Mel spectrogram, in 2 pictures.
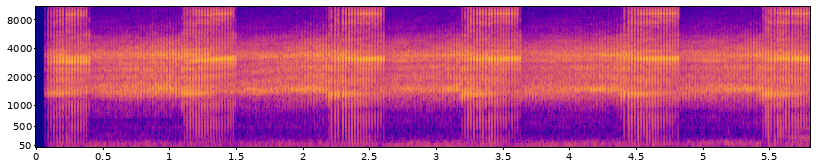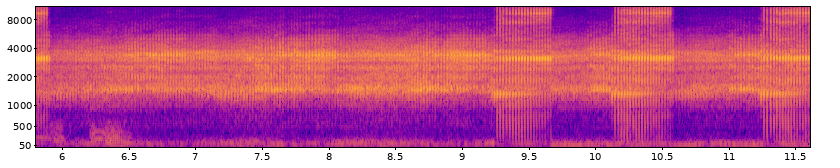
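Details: Four frogs calling together at night: loud rasping croak bursts about once a second over a continuous high, shrill trill, with callers overlapping and answering one another.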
